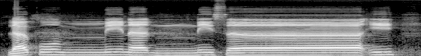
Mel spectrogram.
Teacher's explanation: نون مشدد پر غنہ کریں گے، آواز ناک میں چھپائیں گے، نون کو نون کے ساتھ ملانا ہے.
